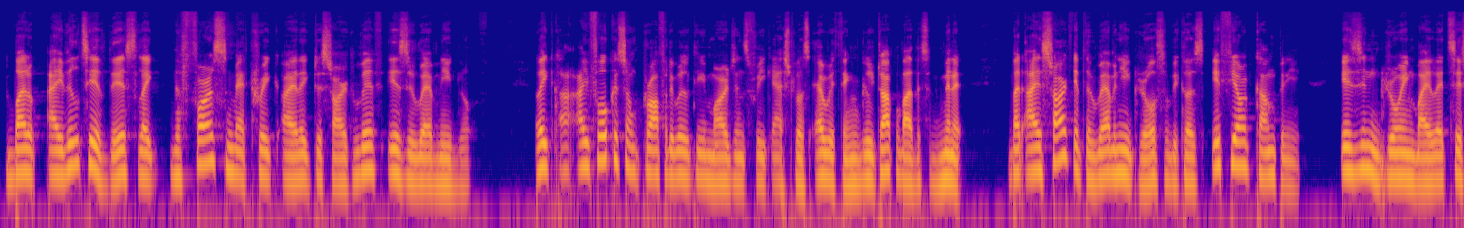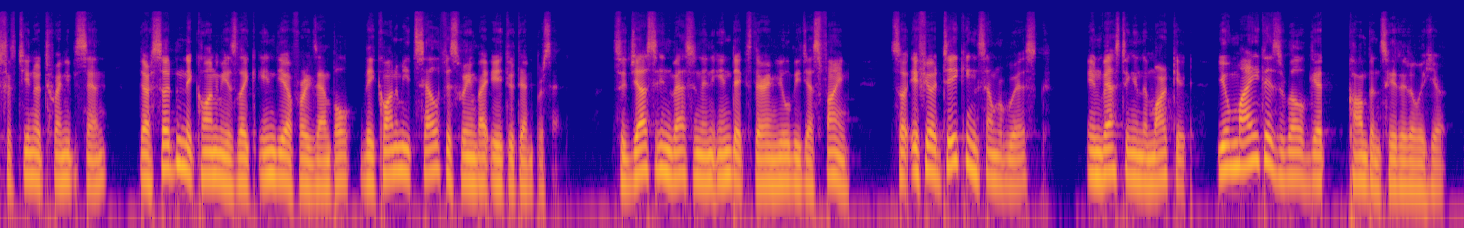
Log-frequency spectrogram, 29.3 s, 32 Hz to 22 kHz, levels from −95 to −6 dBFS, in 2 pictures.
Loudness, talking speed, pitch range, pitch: -28 LUFS, 205 wpm, 120-155 Hz, 135 Hz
